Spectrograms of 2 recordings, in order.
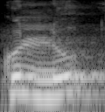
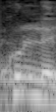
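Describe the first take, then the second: First: The word ends with a 'u' vowel. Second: The word ends with an 'a' vowel. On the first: The full meaning and message would change. The speaker calls it wrong. "لام پر پیش ممکن نہیں ہے" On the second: Everything was created with a measure. The speaker calls it right. "تو کل کی لام پر زبر ہے"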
